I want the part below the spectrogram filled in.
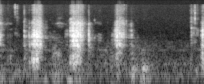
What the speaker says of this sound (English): Sorry if you can hear me crunching there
